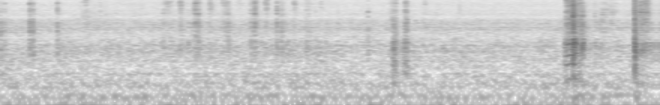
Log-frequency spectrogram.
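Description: Light plastic handling ticks, then two sharp clicks about half a second apart near the end, as a small plastic propeller blade is pressed onto a toy quadcopter's motor shaft, over a faint low hum.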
